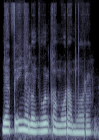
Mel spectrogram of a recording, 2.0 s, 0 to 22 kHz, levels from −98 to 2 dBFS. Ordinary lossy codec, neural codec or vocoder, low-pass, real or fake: none; codec, 44.1 kHz, 2.6 kbps, SNAC; none; fake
